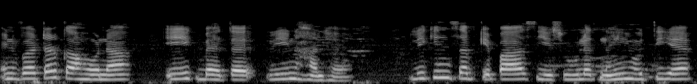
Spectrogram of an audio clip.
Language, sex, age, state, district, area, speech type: Urdu, female, 18-30, Bihar, Madhubani, urban, spontaneous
